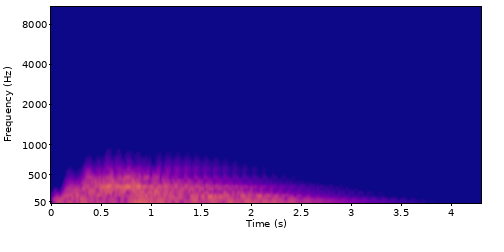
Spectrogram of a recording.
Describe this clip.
Low pitched "alien moan," FM synth with sweeping vocal formant filtering, vibrato. (MIDI 36) The "vibramoan" sounds can be used with a sampling synth.
alien, formant, horror, instrument, sci-fi, sound-effect, synth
